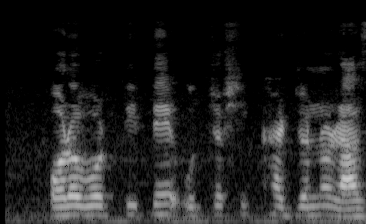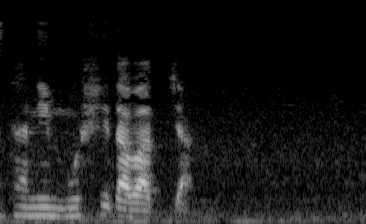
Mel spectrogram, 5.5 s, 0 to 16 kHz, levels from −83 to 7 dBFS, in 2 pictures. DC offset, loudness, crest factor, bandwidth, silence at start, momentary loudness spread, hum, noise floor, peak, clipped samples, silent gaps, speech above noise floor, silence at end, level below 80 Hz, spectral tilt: under 0.1%; -25 LUFS; 20 dB; 11.5 kHz; 0.4 s; 16 LU; none; -56 dBFS; -8 dBFS; under 0.1%; none; 30 dB; 1.3 s; -54 dBFS; -6.5 dB/octave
